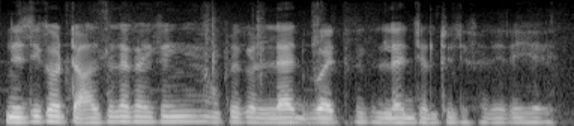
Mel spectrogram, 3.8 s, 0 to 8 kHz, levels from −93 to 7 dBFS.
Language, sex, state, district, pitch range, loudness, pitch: Hindi, male, Madhya Pradesh, Katni, 105-115 Hz, -20 LUFS, 105 Hz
